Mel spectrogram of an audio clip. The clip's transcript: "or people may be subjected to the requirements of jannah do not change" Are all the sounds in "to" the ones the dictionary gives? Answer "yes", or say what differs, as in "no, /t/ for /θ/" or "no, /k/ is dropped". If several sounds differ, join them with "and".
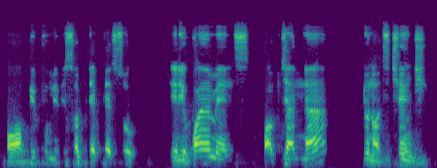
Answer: no, /s/ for /t/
